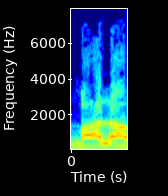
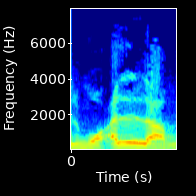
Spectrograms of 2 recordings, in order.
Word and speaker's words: Mu'alla: See, even that place we pronounce wrong. Not Mala, Mala. Mala means to be crazy in Afrikaans, you know. It's Mu'alla.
